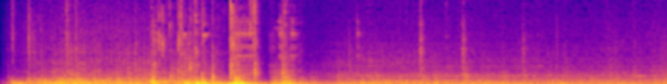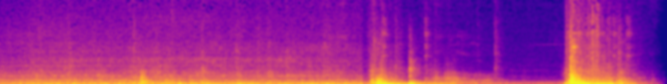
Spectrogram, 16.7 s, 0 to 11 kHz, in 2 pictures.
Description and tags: BASTIEN Samantha 2014 2015 DownElevator
Ascenceur descendant
- Description of production -
Tittle : Down Elevator
Sound : Micro Canon Audio-technica / Audacity
Contents : recording of elevator down, 17", in the source
Effect : Normalize -0,1dB (no saturation), Fade In, Fade Out, up sound envelope, Pan center
- Typologie -
Code : complexe d'entretien continu (Y)
- Morphologie -
Masse : piqué choc
Timbre harmonique : mécanique
Grain : rugueux
Allure : roulement
Dynamique : faible
Profil mélodique : bruit
Profil de masse : (site) grave (calibre) fond amplifié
